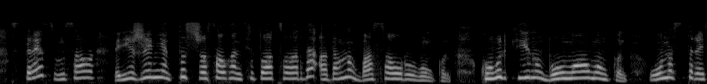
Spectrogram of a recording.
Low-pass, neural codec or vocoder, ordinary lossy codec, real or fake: 7.2 kHz; codec, 16 kHz, 4 kbps, FreqCodec, smaller model; none; fake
